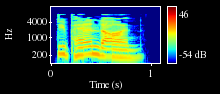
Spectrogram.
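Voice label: "depend on", British English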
